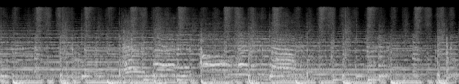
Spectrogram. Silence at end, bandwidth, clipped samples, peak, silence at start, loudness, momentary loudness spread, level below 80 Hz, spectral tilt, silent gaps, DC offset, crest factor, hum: 0 s; 15.5 kHz; under 0.1%; 0 dBFS; 0 s; -13 LUFS; 3 LU; -16 dBFS; -6.5 dB/octave; none; under 0.1%; 10 dB; none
